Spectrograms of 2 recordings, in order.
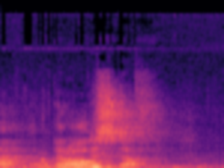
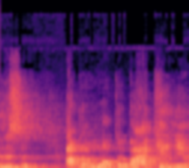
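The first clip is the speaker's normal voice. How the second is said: exasperated retort; 7 semitones higher than usual. Retold or imitated. Arguing with immigration officer.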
